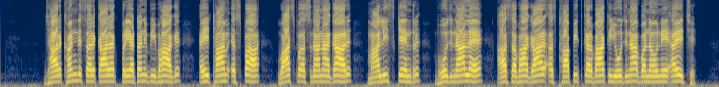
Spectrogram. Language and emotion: Maithili, neutral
